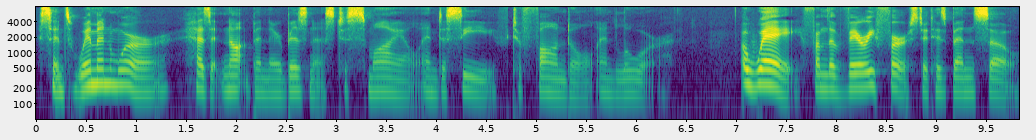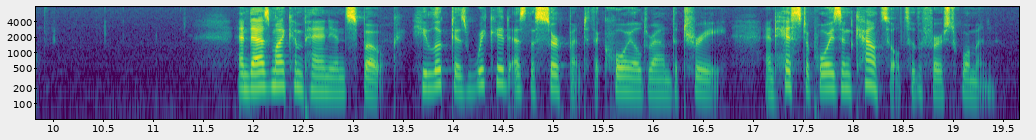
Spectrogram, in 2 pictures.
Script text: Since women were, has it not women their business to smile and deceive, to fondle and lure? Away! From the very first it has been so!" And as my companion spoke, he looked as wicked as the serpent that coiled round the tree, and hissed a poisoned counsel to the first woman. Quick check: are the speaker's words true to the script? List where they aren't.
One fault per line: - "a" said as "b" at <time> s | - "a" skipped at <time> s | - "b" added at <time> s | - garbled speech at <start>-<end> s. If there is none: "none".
- "women" said as "been" at 2.2 s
